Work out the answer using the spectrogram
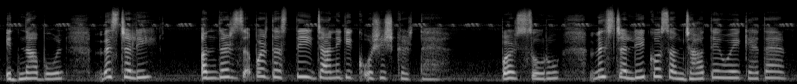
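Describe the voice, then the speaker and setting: A woman narrating a dramatic fan fiction story, expressive and unhurried, over background music. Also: sits high, slight background noise.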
